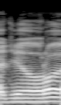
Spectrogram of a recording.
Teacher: جیم ساکن پر قلقلہ ہوگا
